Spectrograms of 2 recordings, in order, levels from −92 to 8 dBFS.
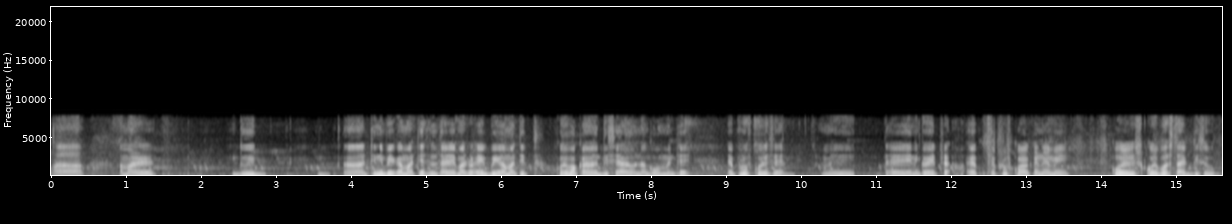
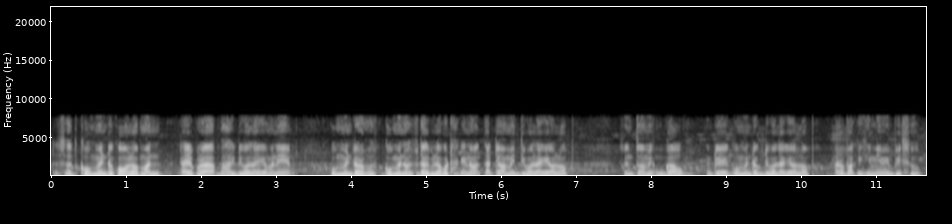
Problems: none marked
